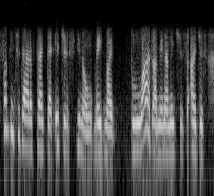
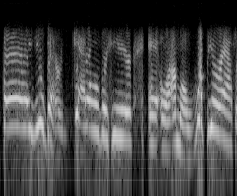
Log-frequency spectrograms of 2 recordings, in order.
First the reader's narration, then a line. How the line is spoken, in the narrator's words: that man hollered, he bellowed, he hollered at him in that lobby, and he says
